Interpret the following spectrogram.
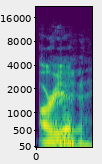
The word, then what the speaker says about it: Arya: I always get her name wrong. Arya? Arya, yeah.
